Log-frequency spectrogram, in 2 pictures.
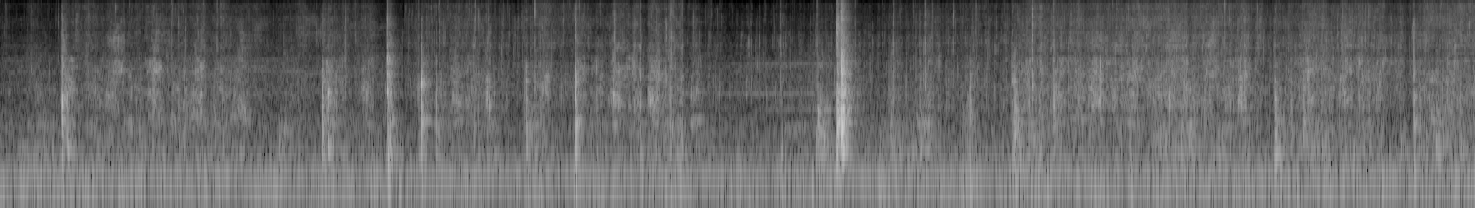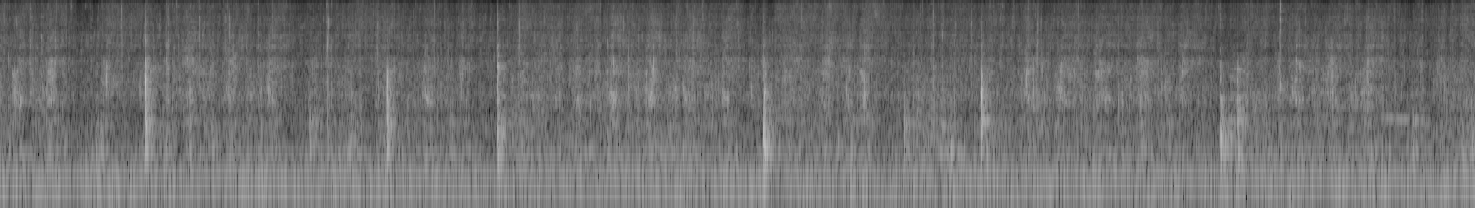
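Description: Chicken and masala paste sizzling in a pan on full flame while being stirred and fried (bhuna) with a spatula, which knocks and scrapes against the pan again and again; the loudest knock comes about eight seconds in.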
